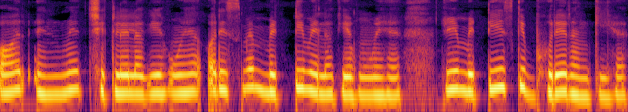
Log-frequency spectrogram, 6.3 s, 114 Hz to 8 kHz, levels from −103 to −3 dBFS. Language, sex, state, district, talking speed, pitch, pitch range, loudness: Hindi, female, Uttar Pradesh, Jyotiba Phule Nagar, 180 wpm, 235 Hz, 225-260 Hz, -15 LUFS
